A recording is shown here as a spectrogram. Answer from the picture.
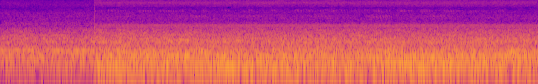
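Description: Steady hum of an electric train standing at the platform, with a faint high whine over it. It gets louder a little under a second in.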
